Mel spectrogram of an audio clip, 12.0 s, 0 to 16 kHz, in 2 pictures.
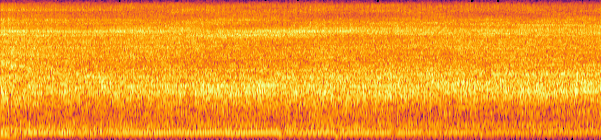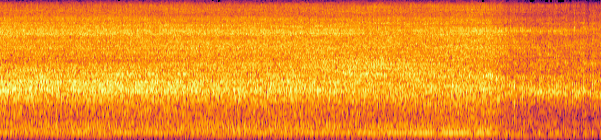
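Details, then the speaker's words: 1986 Voyager XII 1200 four-cylinder after restoration, vacuum caps fitted, near-stock jetting (110 mains, 38 slows), still seems a little rich, cool day: fairly even steady idle, busy exhaust note, no misfires; much better than before, normal idle. "So as you can hear, that's a hell of a lot better than it's been before."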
